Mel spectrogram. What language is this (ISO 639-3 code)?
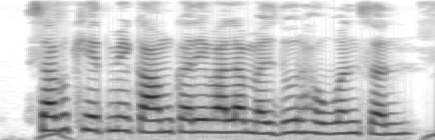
bho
